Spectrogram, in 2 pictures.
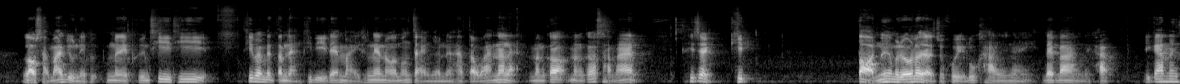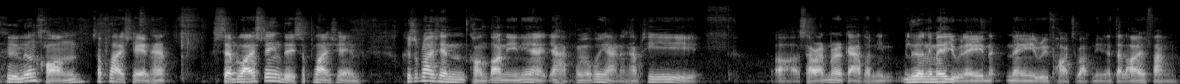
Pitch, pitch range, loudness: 105 Hz, 85-125 Hz, -19 LUFS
